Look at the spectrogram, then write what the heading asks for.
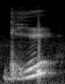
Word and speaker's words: gros: C'est le cas de l'adjectif gros. Le S ne se prononce pas, mais il se prononce grosse dans son féminin.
